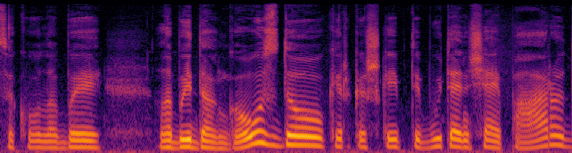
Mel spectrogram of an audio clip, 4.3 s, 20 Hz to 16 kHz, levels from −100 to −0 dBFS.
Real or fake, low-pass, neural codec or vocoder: real; 14.4 kHz; none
